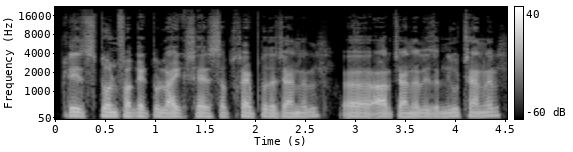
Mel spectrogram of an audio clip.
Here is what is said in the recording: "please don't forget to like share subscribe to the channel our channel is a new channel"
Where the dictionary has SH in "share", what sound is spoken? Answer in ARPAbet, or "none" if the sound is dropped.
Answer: SH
